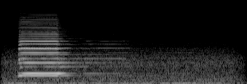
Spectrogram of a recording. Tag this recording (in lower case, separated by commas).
vehicle, car, alarm, car horn, motor vehicle (road)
